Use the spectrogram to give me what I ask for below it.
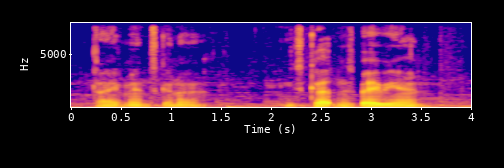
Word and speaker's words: Deitchman: Mike Deitchman's son said, put some respect on his name and say it right. So it is Deitchman.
